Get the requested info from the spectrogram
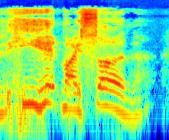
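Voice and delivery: very slow, high, dragged-out shout. Retelling how a man at a concert shouted after punching someone: imitating a man shouting. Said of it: "that guy shouted".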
